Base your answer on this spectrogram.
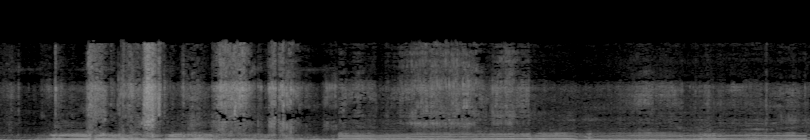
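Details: A bee caught while being hunted and watched in the bush gives a steady, droning buzz. Its pitch drops partway through, then holds low and even, with rustling and handling noise above.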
